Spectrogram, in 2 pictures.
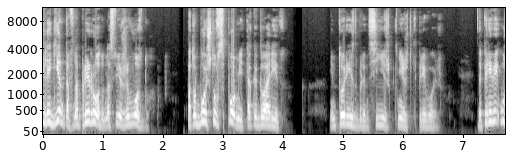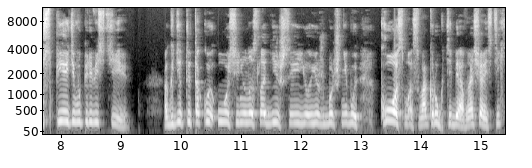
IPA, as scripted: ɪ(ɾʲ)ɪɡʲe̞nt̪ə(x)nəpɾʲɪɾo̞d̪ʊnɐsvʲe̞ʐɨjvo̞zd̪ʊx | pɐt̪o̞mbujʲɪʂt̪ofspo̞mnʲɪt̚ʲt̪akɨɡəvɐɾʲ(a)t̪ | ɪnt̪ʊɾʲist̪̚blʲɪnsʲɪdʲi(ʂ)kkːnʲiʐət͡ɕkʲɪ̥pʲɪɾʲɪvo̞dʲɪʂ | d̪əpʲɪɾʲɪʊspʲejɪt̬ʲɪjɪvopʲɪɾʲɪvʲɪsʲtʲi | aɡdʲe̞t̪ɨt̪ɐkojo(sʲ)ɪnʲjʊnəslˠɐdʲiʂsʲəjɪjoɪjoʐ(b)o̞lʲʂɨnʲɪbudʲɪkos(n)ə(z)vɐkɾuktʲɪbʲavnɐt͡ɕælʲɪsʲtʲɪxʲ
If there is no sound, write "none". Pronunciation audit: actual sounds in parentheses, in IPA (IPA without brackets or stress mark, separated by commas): lʲ, f, i, ʂ, sʲ, b, m, s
